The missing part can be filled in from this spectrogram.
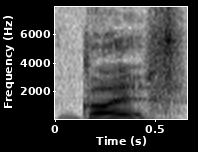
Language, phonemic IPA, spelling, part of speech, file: German, /ɡɔlf/, Golf, noun, De-Golf.ogg
- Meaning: 1. bay, gulf 2. golf 3. Volkswagen Golf, the most popular car in Germany throughout the 1980s and 1990s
